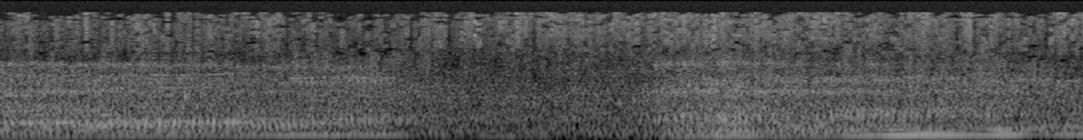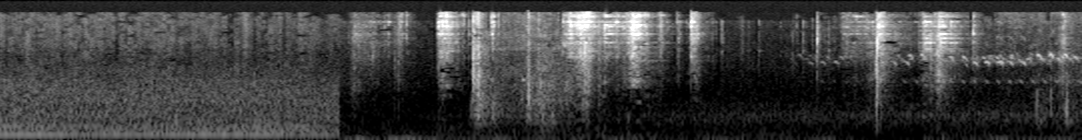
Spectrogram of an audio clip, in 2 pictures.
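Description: A low, steady drone for about seven seconds, then it stops, followed by a run of sharp metallic jingles and clicks: keys jangling as a front door is unlocked from outside.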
